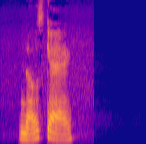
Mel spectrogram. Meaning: A small bunch of fragrant flowers or herbs tied in a bundle, often presented as a gift; nosegays were originally intended to be put to the nose for the pleasant sensation or to mask unpleasant odours
- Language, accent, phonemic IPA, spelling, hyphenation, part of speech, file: English, General American, /ˈnoʊzˌɡeɪ/, nosegay, nose‧gay, noun, En-us-nosegay.flac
